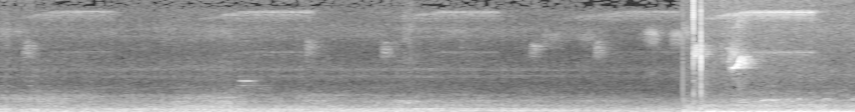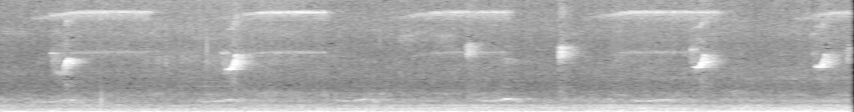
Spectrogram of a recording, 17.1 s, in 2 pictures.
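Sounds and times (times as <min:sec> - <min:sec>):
steady low rumble: 0:00.0 - 0:17.0
bird calling: 0:13.2 - 0:15.8.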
